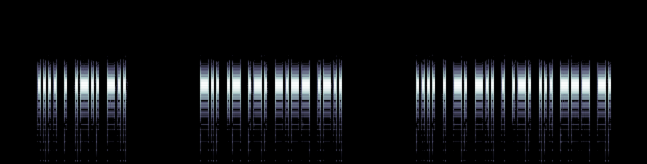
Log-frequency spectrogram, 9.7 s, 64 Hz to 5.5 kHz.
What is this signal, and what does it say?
Morse code, heard as a keyed tone, about 30 wpm, 550 Hz. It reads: HELD DARYL HENDERSON
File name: Ultimate Word List / 30WPM Ultimate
